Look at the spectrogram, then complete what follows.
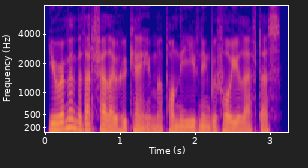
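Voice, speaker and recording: A man voicing an anxious, careworn young gentleman who speaks in an urgent, distressed way. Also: mid-range voice, fast talker, clear, resonant tone, dry recording, studio quality, pitched above the performer's own voice, natural voice.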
